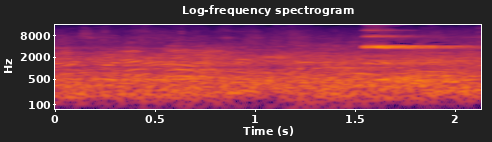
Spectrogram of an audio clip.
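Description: A referee's whistle blown once, briefly and shrilly, about one and a half seconds in, the signal for the wrestlers to start wrestling. Crowd voices chatter throughout.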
